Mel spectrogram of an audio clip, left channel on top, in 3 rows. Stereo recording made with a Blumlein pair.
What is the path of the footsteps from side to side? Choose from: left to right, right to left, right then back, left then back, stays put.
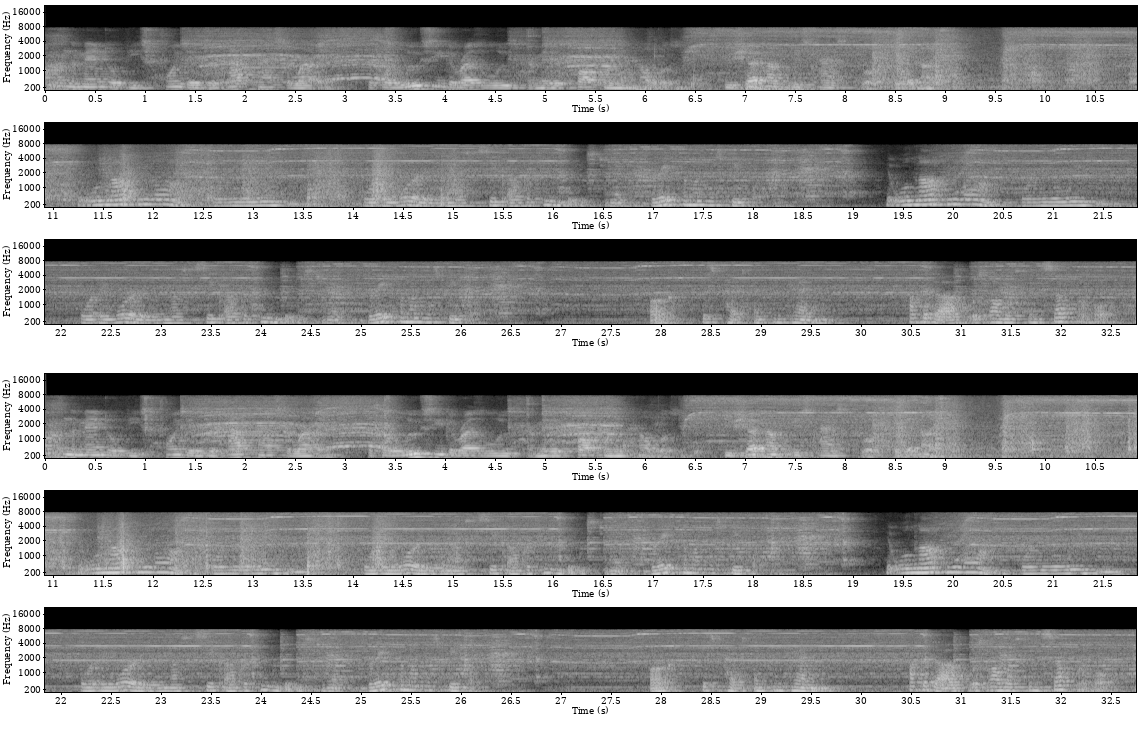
right then back.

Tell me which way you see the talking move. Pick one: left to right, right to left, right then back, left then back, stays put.
stays put.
